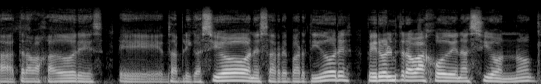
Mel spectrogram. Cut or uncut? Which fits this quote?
cut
